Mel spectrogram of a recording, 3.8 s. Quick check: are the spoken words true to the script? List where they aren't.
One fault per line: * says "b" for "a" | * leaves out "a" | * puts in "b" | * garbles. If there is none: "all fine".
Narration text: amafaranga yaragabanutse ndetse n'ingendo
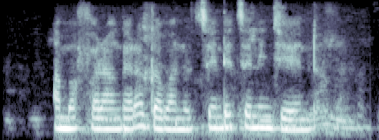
all fine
